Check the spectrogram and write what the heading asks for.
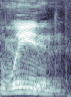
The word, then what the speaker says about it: Nguyen: It's pronounced Win. It's Win, Ben.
